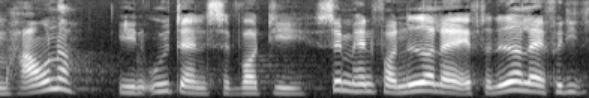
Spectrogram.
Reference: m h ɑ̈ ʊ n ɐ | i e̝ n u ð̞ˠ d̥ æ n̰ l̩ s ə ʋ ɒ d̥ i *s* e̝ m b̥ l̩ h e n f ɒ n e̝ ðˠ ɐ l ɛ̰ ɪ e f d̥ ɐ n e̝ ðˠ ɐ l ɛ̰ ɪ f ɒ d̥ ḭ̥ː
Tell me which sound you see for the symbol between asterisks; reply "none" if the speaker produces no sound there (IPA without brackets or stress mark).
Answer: s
